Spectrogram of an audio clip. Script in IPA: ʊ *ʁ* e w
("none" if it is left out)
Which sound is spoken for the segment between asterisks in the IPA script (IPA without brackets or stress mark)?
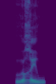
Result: ʁ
